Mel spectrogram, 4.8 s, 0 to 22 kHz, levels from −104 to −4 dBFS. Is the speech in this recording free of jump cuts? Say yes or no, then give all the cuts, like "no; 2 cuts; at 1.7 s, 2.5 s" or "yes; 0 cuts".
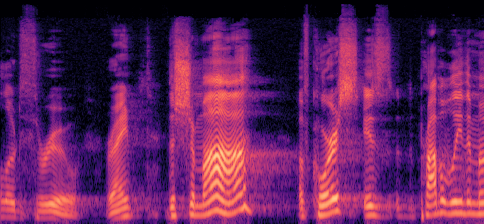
yes; 0 cuts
